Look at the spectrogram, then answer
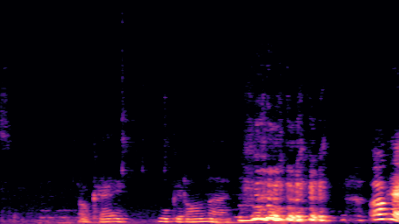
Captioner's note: laughter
